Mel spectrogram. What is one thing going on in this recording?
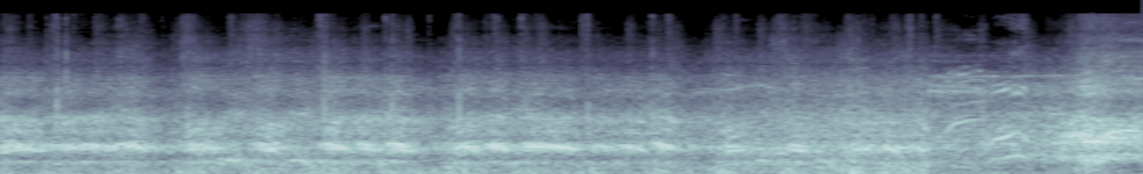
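A large stadium crowd chants loudly in unison.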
